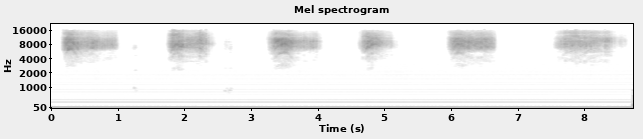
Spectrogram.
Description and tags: This is a recording of a servo motor sweeping. Make to use it on your projects!
sweep, motor, Servo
